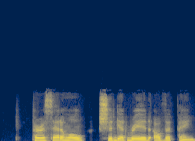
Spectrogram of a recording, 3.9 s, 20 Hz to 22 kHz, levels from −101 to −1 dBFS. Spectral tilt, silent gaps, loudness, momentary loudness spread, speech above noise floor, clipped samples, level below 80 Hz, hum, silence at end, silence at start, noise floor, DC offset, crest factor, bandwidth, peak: -5 dB/octave; none; -14 LUFS; 6 LU; 40 dB; under 0.1%; -58 dBFS; none; 0 s; 0.65 s; -53 dBFS; under 0.1%; 14 dB; 7.8 kHz; -2 dBFS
